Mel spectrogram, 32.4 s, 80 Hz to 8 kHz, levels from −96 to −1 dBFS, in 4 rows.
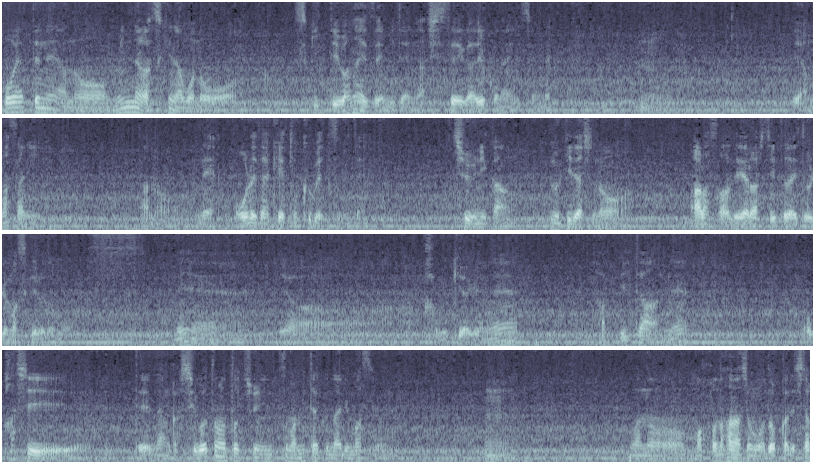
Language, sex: Japanese, male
